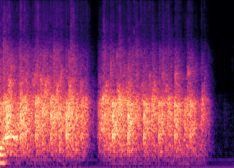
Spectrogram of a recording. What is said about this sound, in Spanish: Que no le hace un aplauso bien fuerte a, a ese Dios de tu misericordia.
